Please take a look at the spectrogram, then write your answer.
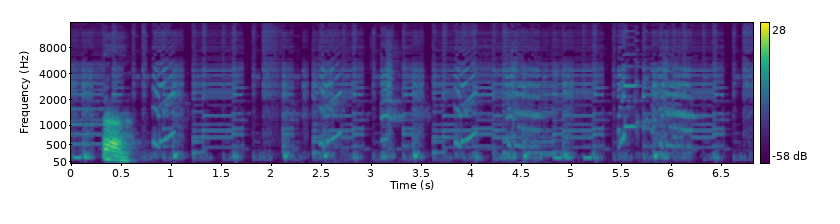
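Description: A chicken-like video game creature, being hit, gives repeated chirpy, cat-like trills, short rising squeaks recurring every second or so over a dense, busy backdrop of game sound, with a loud thump near the start.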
